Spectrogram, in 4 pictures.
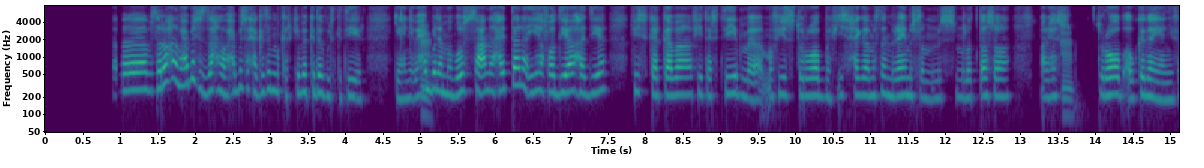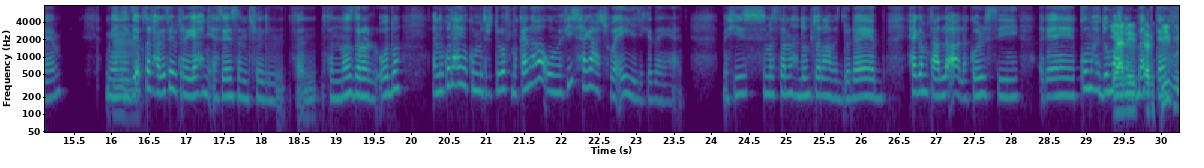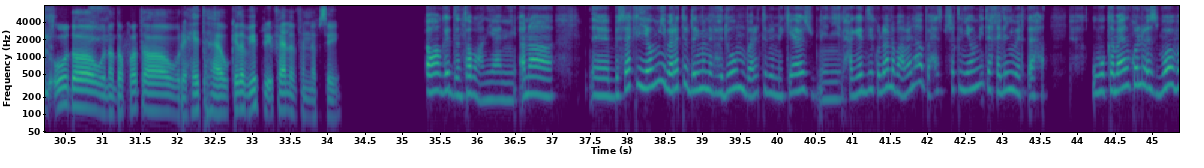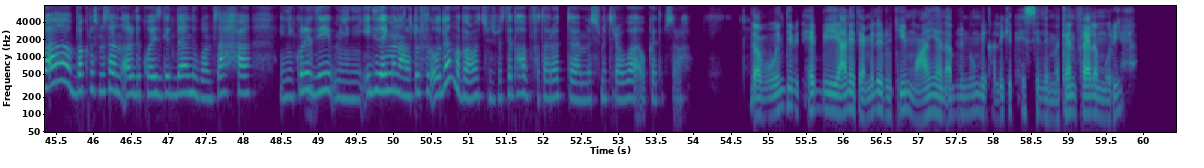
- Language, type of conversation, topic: Arabic, podcast, إيه الحاجات اللي بتخلّي أوضة النوم مريحة؟
- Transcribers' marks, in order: laughing while speaking: "ك كوم هدوم على المكتب"; tapping; in English: "روتين"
